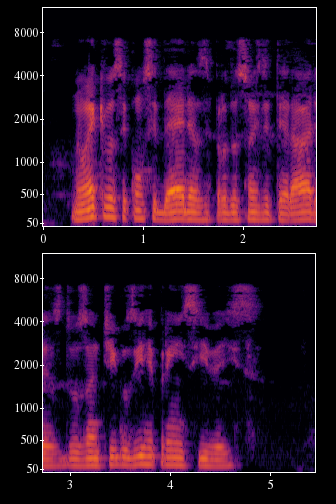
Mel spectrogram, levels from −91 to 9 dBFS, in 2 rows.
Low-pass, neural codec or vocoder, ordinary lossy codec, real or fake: 7.2 kHz; none; AAC, 64 kbps; real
